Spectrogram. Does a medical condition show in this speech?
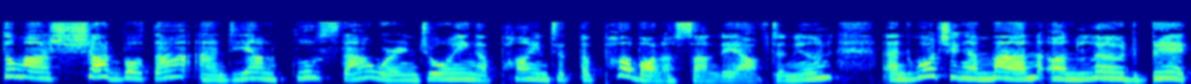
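No.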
